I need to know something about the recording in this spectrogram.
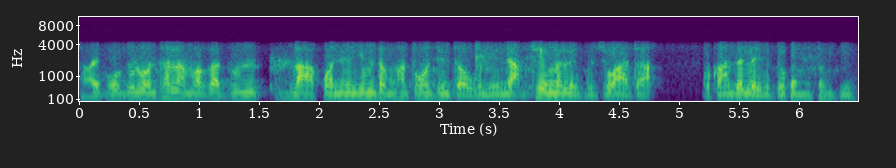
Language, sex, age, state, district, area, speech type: Manipuri, female, 60+, Manipur, Imphal East, urban, conversation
